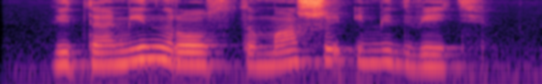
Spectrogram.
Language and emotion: Russian, neutral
